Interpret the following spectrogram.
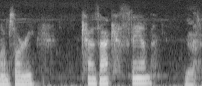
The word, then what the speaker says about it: Kazakhstan: Rab was asking about, and if I pronounce it wrong, I'm sorry, Kazakhstan. Yeah, that's right, Kazakhstan, yeah.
